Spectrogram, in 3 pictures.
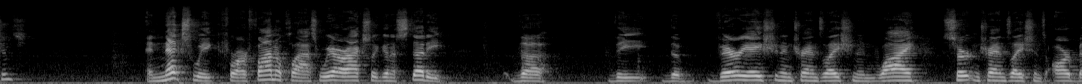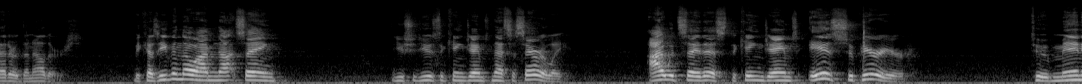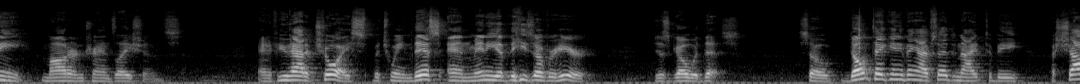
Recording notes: a recent lecture he gave at Sovereign Grace Academy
